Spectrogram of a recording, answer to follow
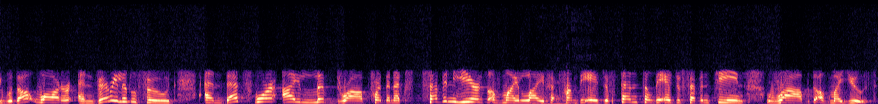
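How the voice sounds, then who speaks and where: A high-voiced woman from Lebanon speaks with emphatic conviction, stacking phrase upon parallel phrase. She sounds middle-aged. Her voice comes over a thin, tinny phone line. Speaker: phone-in guest. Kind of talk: impassioned political commentary.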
